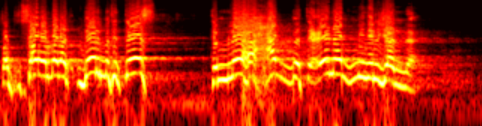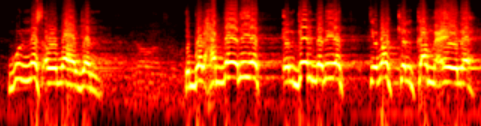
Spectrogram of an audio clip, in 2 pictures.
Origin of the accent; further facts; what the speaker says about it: Egypt; ما احنا عندنا في مصر حرسها الله عارفين الفواكه ايه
